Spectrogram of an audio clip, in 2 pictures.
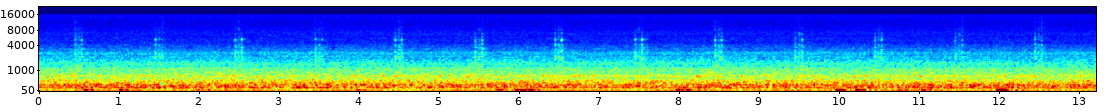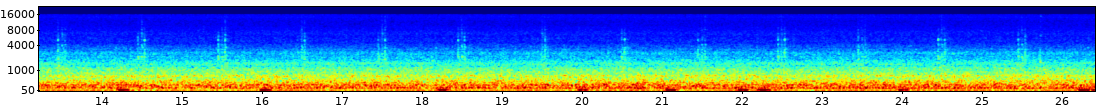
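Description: Faint footsteps on a carpeted floor: soft, unevenly spaced thuds and light ticks over a steady low room hum.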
